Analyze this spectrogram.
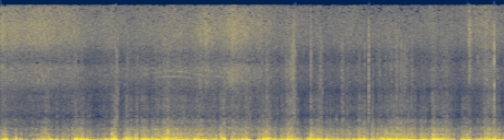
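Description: Choppy waves splash against a boat's hull.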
